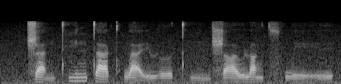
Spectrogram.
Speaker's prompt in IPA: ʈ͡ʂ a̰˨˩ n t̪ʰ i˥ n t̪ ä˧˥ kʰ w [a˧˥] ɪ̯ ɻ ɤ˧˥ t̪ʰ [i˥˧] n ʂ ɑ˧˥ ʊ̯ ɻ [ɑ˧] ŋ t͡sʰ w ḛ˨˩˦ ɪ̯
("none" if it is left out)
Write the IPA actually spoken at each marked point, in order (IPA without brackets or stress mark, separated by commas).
a̰˨˩, ḭ˨˩, ɑ˧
